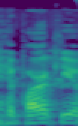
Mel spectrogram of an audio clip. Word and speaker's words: Hipparchia: Perhaps for me the most surprising passage was the one with Hipparchia of Myronia. I think so. Is that how you pronounce it? – Yeah, Hipparchia of Myronia. Yeah.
